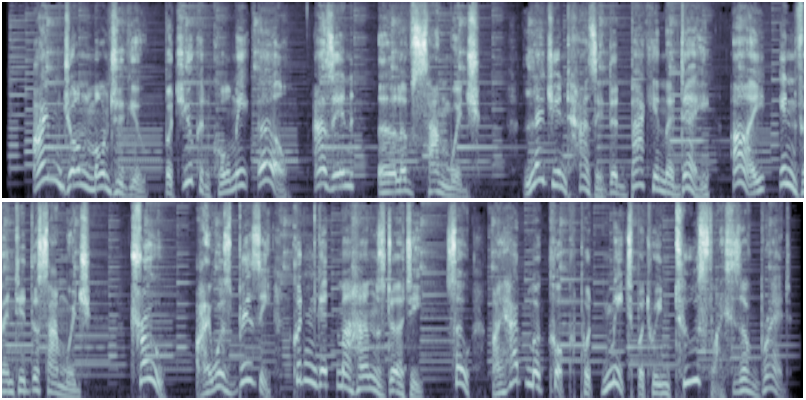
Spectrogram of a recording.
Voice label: british storytellers oddball

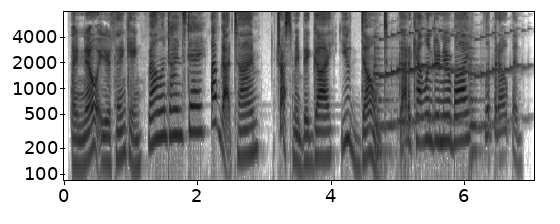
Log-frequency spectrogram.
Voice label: attitude

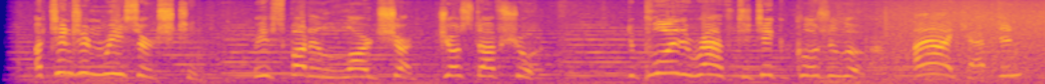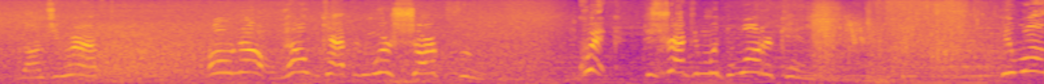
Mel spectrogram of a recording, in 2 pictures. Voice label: Pirate Captain

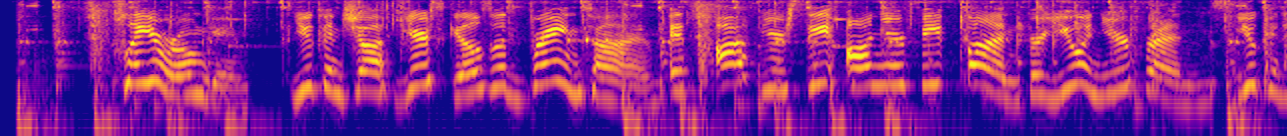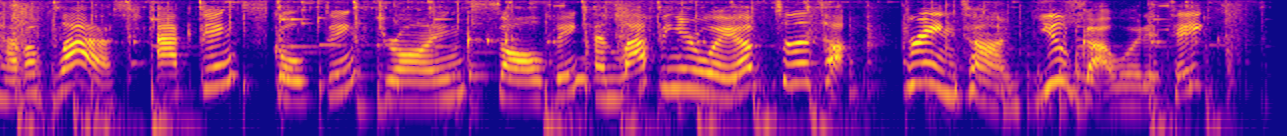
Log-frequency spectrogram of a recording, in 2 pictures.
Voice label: perky

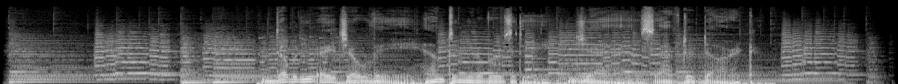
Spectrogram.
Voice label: imaging

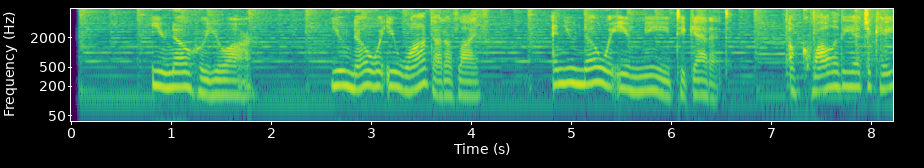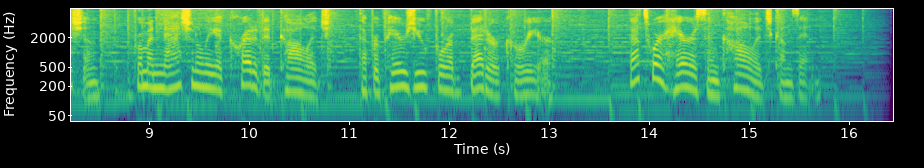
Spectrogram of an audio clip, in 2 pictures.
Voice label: young

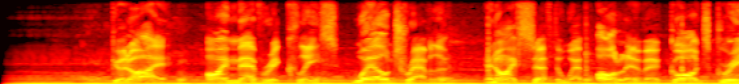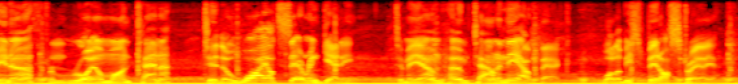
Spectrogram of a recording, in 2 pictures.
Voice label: Aussie Maverick

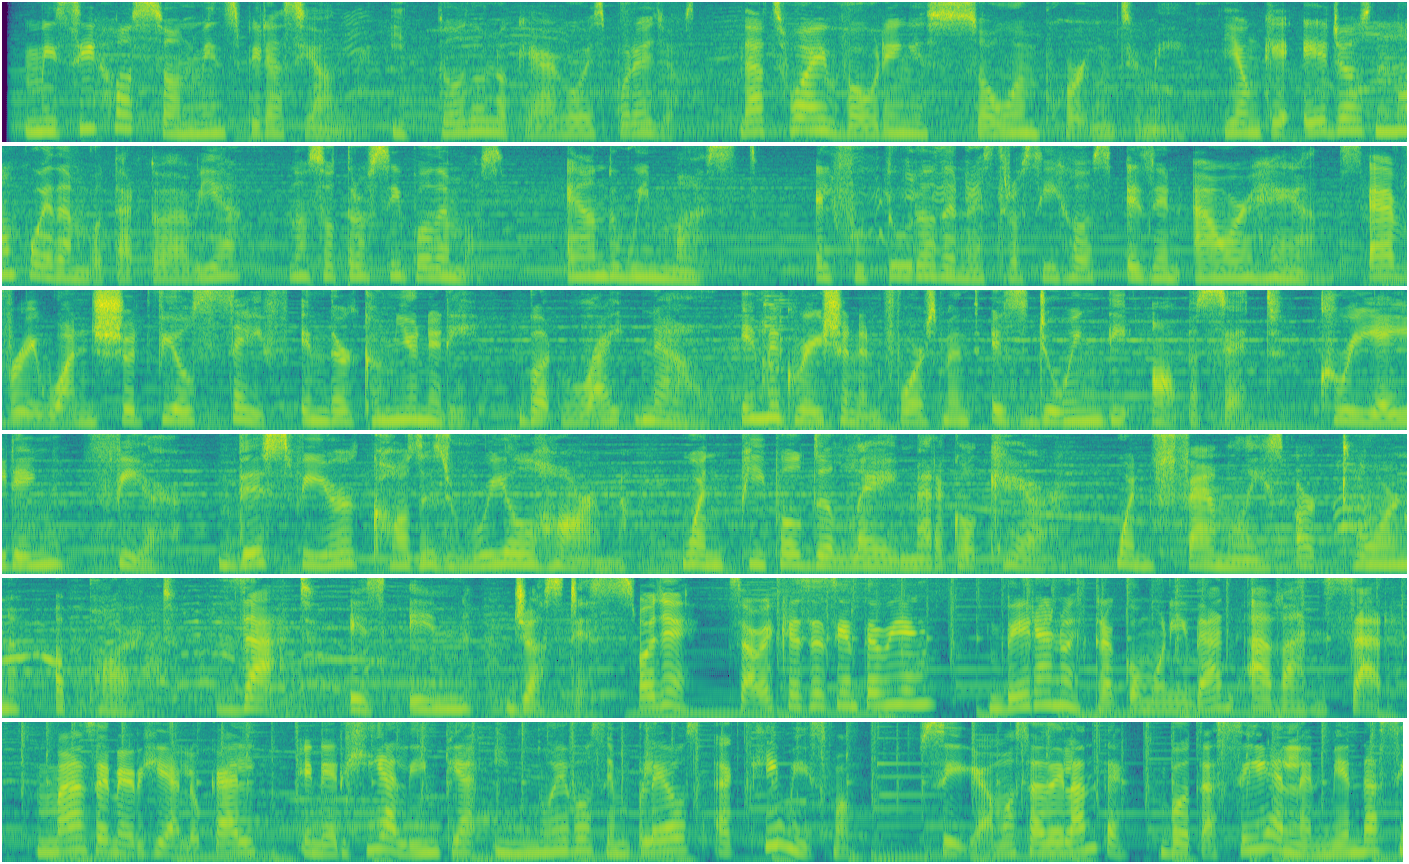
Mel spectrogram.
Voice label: Political Bilingual

